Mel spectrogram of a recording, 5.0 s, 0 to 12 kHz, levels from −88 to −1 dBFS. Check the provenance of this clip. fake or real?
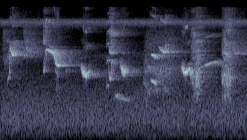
real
